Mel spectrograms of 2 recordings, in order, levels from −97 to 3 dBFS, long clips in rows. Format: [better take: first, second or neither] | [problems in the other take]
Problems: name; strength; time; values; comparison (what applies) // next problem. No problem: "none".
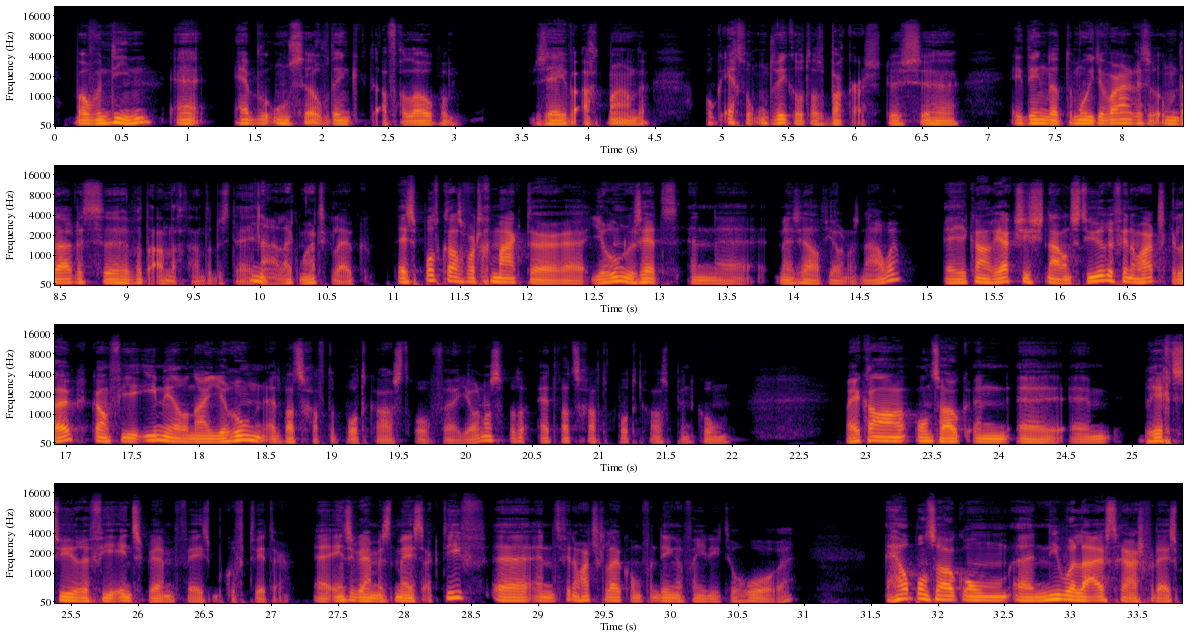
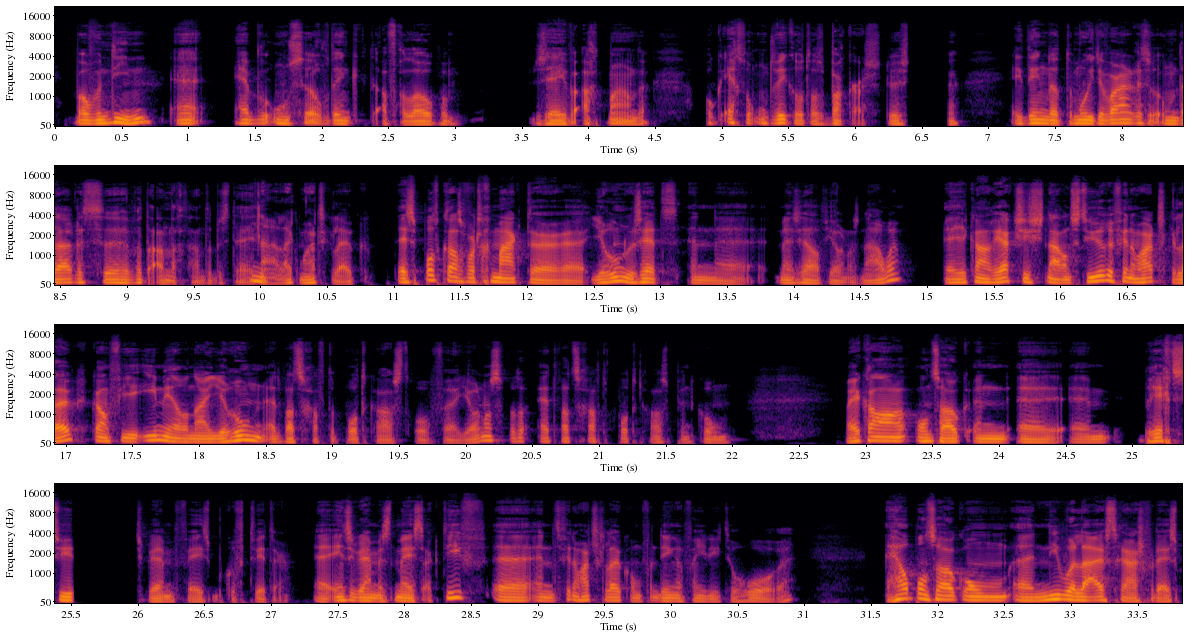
first | audio cutting out; at 6.5 s and at 26 s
